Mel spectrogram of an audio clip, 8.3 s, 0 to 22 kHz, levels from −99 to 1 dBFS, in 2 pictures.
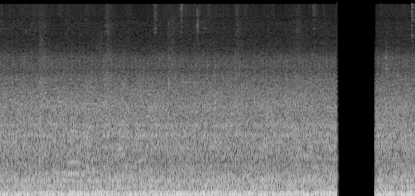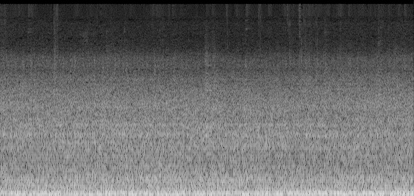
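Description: Long network dropout from 3.37 to 3.77 s in this recording of sounds: a brief fading continuation gives way to about 0.35 s of silence, likely lost packets, and roughly 0.38 s of sound never returns.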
